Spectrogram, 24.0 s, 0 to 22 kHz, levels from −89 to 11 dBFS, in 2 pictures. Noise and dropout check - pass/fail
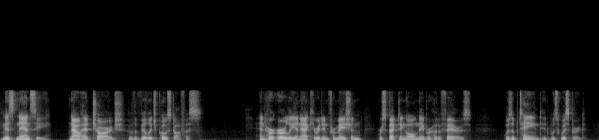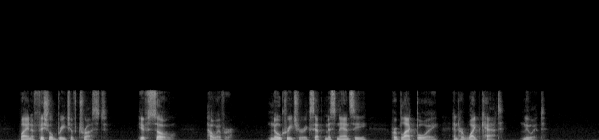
pass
